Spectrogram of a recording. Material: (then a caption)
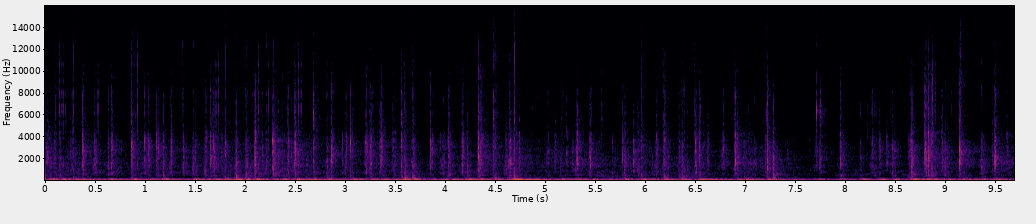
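Plastic. Fingertips of both hands type steadily on a full-size black plastic RGB-backlit keyboard resting on a desk, its hollow plastic housing giving each keystroke a clacky, slightly hollow tap. The rapid, dense clicks carry bright, sharp edges over a strong low rumble near 59 Hz that holds throughout the clip.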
